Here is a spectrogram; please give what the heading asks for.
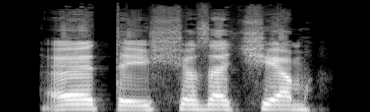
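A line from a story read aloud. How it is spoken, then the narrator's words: Growled. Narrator (Russian): прорычал разрыватель трупов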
